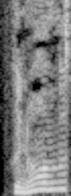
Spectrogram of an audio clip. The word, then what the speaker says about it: GNOME: は gpl である綴りが同じであるノームはノームと発音するが gnome は gnu のそれと同様ノームと発音する gnome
